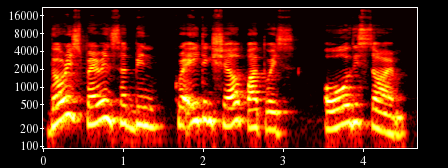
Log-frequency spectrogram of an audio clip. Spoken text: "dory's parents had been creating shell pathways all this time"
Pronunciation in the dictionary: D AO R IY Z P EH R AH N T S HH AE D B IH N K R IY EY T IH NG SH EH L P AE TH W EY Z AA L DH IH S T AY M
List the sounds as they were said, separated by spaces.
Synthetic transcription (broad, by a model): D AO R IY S P EH R AH N T S HH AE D B IH N K R IY EY T IH NG SH EH L P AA T W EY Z AA L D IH S T AY M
